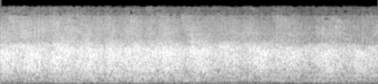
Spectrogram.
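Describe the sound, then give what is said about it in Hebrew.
An audience applauds for an arriving speaker at a public event, a dense, even wash of clapping from many hands, loud and steady throughout without a pause. “אפשר למחוא כפיים”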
